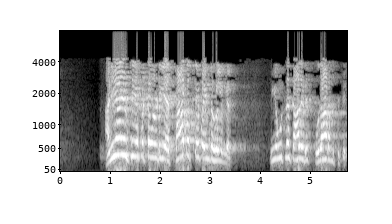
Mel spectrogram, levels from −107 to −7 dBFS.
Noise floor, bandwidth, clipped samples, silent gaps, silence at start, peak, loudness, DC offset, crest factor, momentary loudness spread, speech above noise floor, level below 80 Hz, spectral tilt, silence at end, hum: -71 dBFS; 8 kHz; 0.8%; none; 0.9 s; 0 dBFS; -9 LUFS; under 0.1%; 10 dB; 10 LU; 62 dB; -42 dBFS; -5.5 dB/octave; 0 s; none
